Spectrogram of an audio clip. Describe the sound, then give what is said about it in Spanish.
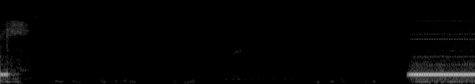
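Ringback tone of an outgoing phone call: a loud, steady electronic ring cuts off at the start, a few seconds of near-silence with faint clicks pass, then the ring resumes strongly. “Te voy a llamar de nuevo, no contestes, que quiero que, escuchen en, un podcast tú la mierda de máquina tuya.”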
